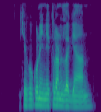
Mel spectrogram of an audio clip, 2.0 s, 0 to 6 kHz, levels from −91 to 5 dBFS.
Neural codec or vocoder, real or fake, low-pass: none; real; 5.4 kHz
